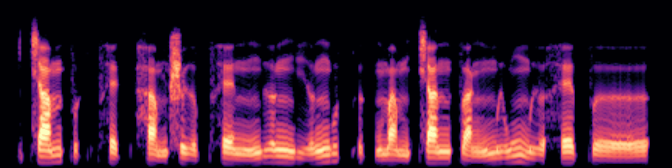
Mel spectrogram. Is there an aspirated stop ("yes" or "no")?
yes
